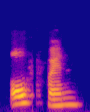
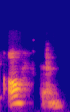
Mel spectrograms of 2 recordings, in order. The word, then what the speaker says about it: often: It's common to say, well, not common, but it's used to say often. It's accepted too, the pronunciation often. But it's the most common is often. But often can be correct too.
